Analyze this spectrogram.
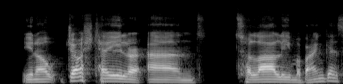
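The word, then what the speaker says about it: Thulani Mbenge: You know, Josh Taylor and Talali Mabanga is how you pronounce his name.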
